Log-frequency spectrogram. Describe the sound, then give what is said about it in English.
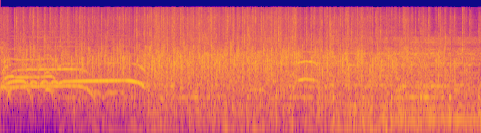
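Loud, dense applause from an audience welcoming a performer, with several bright whistles rising over the clapping early on and again near the middle, steady and sustained throughout. “Guys, let's hear it right now for Jack Knight. Give it up for him.”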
